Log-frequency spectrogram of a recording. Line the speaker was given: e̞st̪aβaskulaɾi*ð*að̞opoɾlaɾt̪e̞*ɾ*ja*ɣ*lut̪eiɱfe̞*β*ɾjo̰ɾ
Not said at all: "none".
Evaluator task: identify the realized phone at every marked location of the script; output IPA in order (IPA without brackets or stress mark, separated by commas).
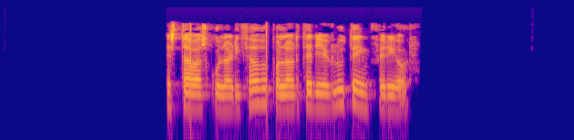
θ, ɾ, ɣ, none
